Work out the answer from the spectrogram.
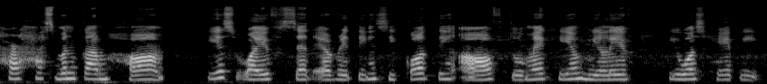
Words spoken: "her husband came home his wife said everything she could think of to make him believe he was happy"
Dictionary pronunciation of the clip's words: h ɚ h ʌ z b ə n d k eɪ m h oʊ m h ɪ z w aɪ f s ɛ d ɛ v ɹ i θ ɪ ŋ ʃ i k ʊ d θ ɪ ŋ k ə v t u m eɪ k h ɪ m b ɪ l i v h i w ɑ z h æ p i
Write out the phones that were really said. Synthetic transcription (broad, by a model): h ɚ h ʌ s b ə n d k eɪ m h oʊ m h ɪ s w aɪ f s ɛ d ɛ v ɹ i t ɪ ŋ s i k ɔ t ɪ ŋ ə f t u m eɪ k h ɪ m b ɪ l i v h i w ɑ s h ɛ p i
